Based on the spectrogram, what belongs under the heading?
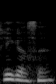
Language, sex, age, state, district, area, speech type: Assamese, female, 30-45, Assam, Charaideo, urban, spontaneous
